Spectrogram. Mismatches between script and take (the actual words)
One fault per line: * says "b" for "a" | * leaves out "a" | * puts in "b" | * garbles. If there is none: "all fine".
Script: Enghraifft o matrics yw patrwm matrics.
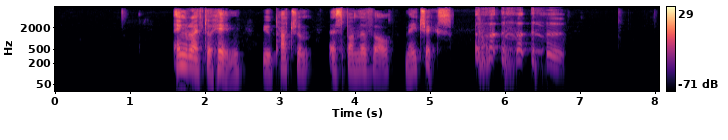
* says "hyn" for "matrics"
* puts in "esbonyddol"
